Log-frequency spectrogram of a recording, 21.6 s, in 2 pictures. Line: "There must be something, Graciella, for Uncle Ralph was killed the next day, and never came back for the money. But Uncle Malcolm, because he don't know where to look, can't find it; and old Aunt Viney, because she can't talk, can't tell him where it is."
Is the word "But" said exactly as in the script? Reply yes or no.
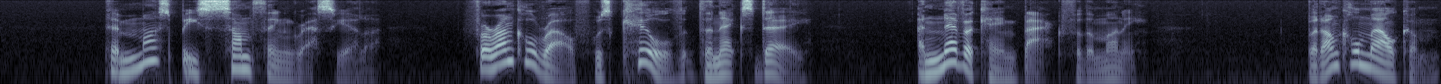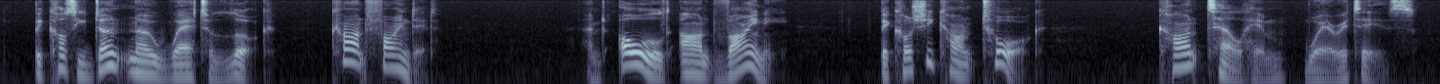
yes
